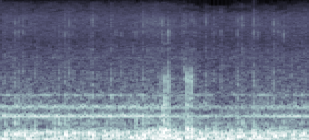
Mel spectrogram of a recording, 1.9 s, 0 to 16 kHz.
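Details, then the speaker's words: 1987 GMC Vandura van driving down the road: steady droning hum like an airplane taking off, above the tyre rumble, louder with speed, no vibration; owner suspects the rear axle bearings, not confirmed. "And this thing is making the same type of noise. It sounds like an airplane taking off going down the road."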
